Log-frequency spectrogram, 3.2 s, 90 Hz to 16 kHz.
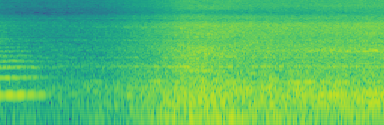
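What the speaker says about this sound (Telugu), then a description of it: "నిడదవోలు జంక్షన్ రైల్వే స్టేషన్లోకి ఎంటర్ అవుతూనే మనకి వ్యాప్ 7 లోకోమోటివ్తో ఒక ట్రైన్ వస్తుంది" The Tirumala Express, hauled by a WAP 7 electric locomotive, rolls into Nidadavolu Junction station. A brief tone is followed by a swelling, broad rumble of the train drawing near, loud and steady, with no voices.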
